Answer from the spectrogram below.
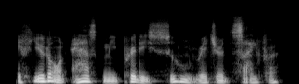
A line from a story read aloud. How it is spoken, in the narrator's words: she whispered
